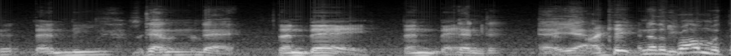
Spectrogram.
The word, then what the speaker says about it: Dende: Dendy, is that how you say it? Dendy? Dende.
